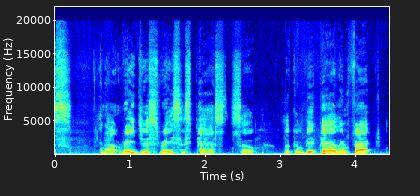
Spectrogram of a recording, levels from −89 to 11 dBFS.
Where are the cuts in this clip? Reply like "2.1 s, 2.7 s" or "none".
2.8 s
